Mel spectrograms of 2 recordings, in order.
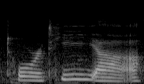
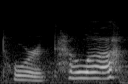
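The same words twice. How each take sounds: First: The double L is said as a Y sound. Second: The double L is said as an L sound. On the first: The speaker calls it right. "I know it's pronounced tortilla" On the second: The speaker calls it wrong. "I know that's not how you pronounce it"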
